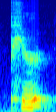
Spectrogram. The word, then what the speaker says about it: Peart: And especially Neil Peart.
